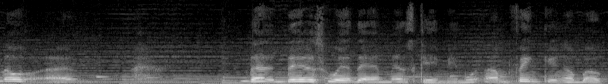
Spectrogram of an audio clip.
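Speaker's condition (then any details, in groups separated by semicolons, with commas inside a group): Multiple sclerosis; progressive form; slowly worsening nerve and muscle function, onset around 37, no medication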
